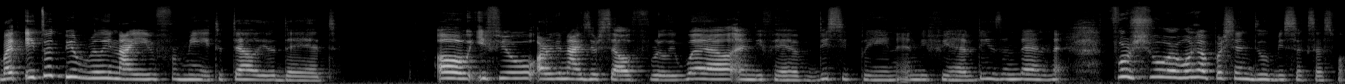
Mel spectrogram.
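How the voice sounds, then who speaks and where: A woman talks at a fairly slow pace with a Portuguese accent. Her intonation is lively. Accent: Portuguese accent, noticeable. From Portugal. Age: 30s. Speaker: doctor and study streamer. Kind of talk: casual live stream chat. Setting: live stream. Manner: hesitant, many fillers.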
